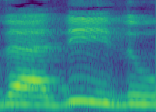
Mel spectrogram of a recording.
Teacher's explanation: Hujung lidah keluar pada gigi depan.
